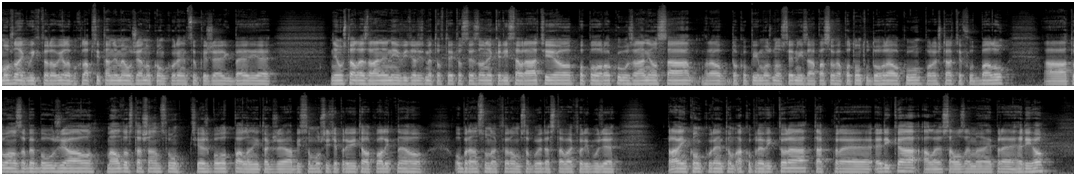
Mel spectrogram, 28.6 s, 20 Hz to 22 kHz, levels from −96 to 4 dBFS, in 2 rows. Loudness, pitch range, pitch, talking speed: -29 LUFS, 105-110 Hz, 105 Hz, 170 wpm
